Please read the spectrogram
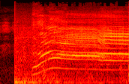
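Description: A man's loud scream sound effect bursts in abruptly, rising sharply in pitch and then holding as one long, strained, sustained yell over a rough, noisy background.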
